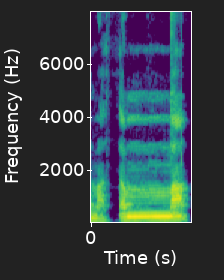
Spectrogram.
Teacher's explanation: یہاں میم پر تشدید ہے تو غنہ ہوگا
